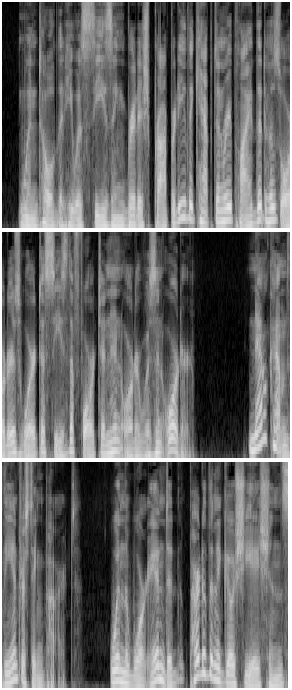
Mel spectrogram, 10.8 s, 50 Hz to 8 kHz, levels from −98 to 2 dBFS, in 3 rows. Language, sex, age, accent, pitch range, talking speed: English, male, 40-59, American, 100-145 Hz, 210 wpm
